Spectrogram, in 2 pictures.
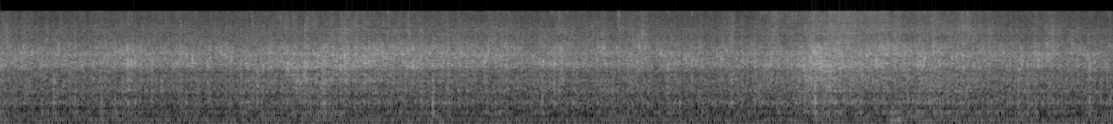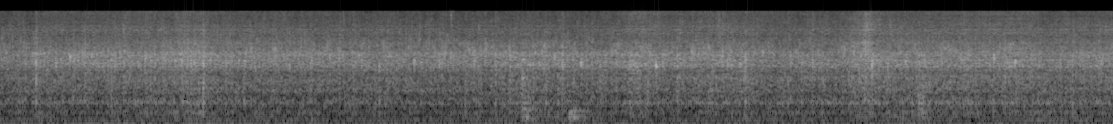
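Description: Meatballs sizzle steadily in hot oil in a pan.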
